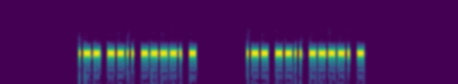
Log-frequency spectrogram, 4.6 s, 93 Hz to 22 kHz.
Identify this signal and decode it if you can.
Morse code, heard as a keyed tone, about 50 wpm, 700 Hz. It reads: WZ9T WZ9T
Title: USA Call Signs - 4 Characters - Repeated 2x - 50wpm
